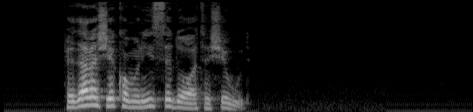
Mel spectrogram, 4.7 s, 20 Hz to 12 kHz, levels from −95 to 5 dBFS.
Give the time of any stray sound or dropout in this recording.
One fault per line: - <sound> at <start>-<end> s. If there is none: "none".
none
